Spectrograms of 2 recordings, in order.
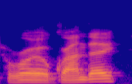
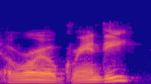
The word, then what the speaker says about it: Arroyo Grande: Arroyo Grande, which Spanish pronunciation would be Arroyo Grande. I've heard an adult male say Arroyo Grande. there's Paso Robles. R-O-B-L-E-S.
